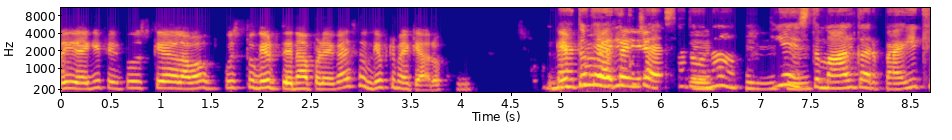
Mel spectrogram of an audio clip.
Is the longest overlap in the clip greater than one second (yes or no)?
yes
